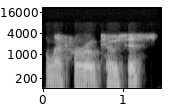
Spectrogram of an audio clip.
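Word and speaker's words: blepharoptosis: Another example with the P here is blepharotosis. So again, we ignore that P that's in the middle there.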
